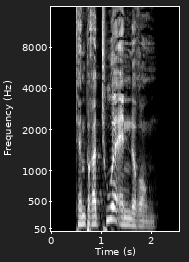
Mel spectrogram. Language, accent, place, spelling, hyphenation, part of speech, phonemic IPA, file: German, Germany, Berlin, Temperaturänderung, Tem‧pe‧ra‧tur‧än‧de‧rung, noun, /tɛmpəʁaˈtuːɐ̯ˌ.ɛndəʁʊŋ/, De-Temperaturänderung.ogg
- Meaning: temperature change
